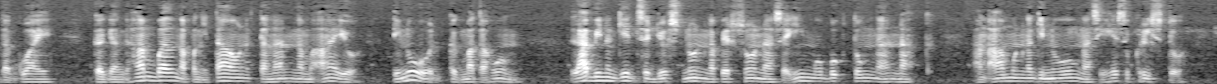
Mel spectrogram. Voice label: internet prayer hiligaynon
